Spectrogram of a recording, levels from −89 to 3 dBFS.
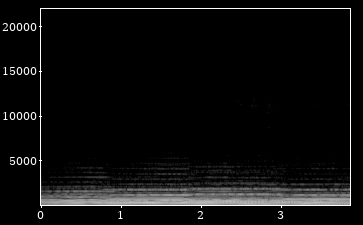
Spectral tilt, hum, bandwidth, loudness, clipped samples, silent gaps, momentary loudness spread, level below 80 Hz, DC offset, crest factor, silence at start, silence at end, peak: -12 dB/octave; none; 4.3 kHz; -26 LUFS; under 0.1%; none; 4 LU; -46 dBFS; under 0.1%; 12 dB; 0 s; 0 s; -14 dBFS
